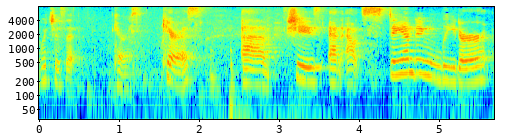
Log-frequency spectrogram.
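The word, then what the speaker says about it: Caerus: Caris.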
